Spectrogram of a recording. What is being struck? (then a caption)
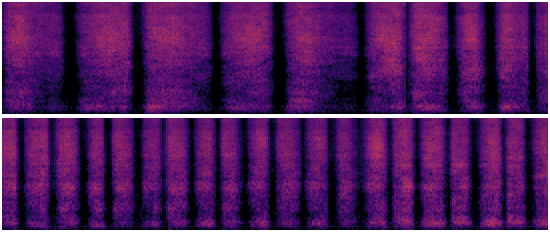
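Polyethylene foam packing sheet. A solid white polyethylene packing foam sheet is scratched and rubbed with fingertips. It makes a bright, airy, squeaky scraping that starts as a few long, slow strokes. The strokes then quicken into a steady run of short, rhythmic rubs, each ending in brief silence.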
